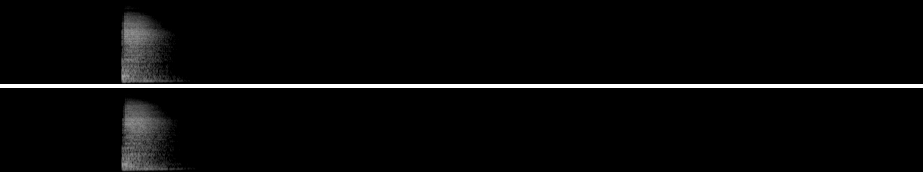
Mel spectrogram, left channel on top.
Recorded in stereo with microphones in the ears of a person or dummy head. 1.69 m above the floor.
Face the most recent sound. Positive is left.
turn(degrees=70)  # may be behind; listen again after turning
